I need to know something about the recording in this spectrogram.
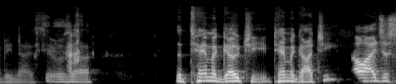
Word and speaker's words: Tamagotchi: It was the Tamagotchi. Oh, I just spelled it wrong. I pronounced it wrong. Was that it? You Meow meant to say Meow Tamagotchi. Pronounced Tamagotchi.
